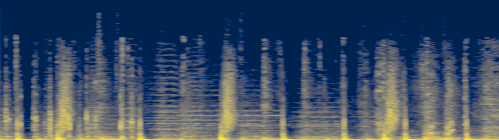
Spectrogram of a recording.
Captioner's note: keyboard clicking; upbeat music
